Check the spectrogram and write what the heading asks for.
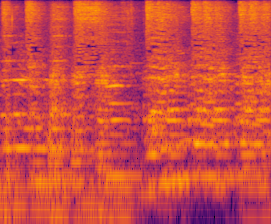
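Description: Live band playing an up-tempo world-music number: trumpets and trombone with violin over drum kit and percussion keeping a quick, steady beat.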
